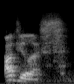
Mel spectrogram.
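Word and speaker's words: Ovilus: Am I pronouncing it right? It's the device that Yeah, the ovulus.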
